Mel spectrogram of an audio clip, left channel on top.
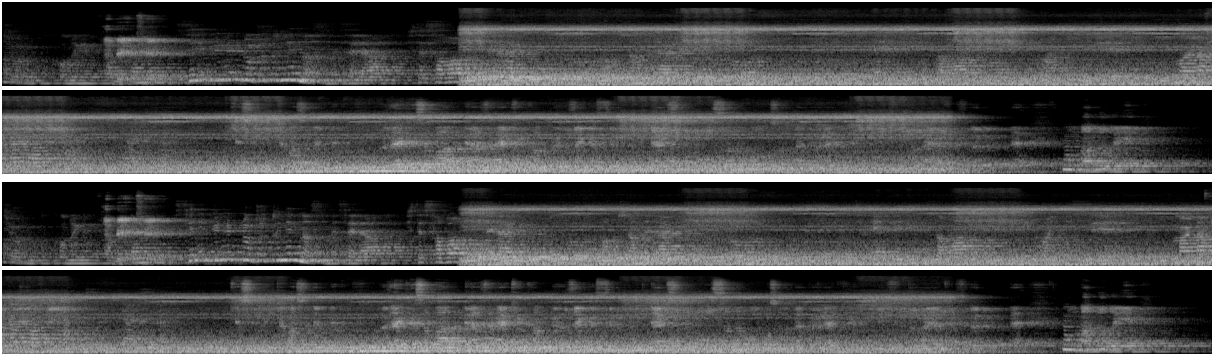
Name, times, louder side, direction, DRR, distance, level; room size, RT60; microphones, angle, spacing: voice 1, 0.0-0.9 1.3-1.5 1.8-11.2 11.7-13.8 22.7-23.1, right 1 dB, 55° right, -3 dB, 1.8 m, -31 dB
voice 2, 1.0-1.7 12.1-12.8 14.4-23.6, right 1 dB, 20° right, -6 dB, 3.5 m, -29 dB
sound 1, 4.6-21.6, left 1 dB, 70° left, 2.5 m, -22 dB
19.5 x 11.0 x 4.2 m, 2.9 s
head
